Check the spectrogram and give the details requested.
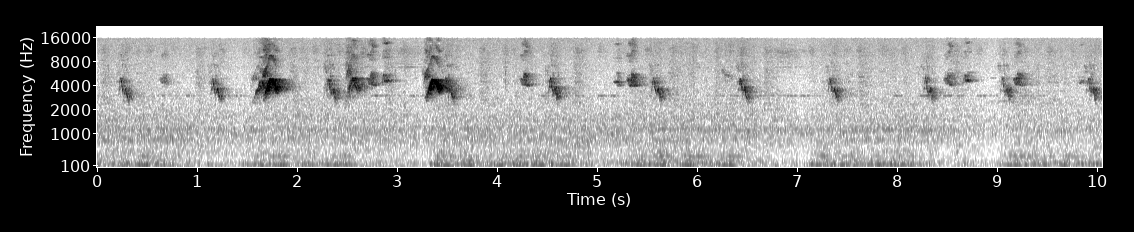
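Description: Small birds chirping over and over, short sharp falling notes several times a second, with two louder chirps about two and three and a half seconds in.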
